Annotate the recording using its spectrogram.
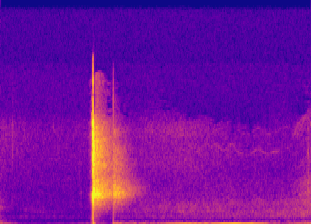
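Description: A single crisp finger snap about two-thirds of a second in, followed by a faint low rumble.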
